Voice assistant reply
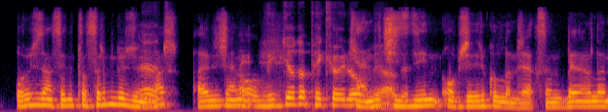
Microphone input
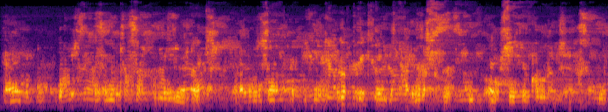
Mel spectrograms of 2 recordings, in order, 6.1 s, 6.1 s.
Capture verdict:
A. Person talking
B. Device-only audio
B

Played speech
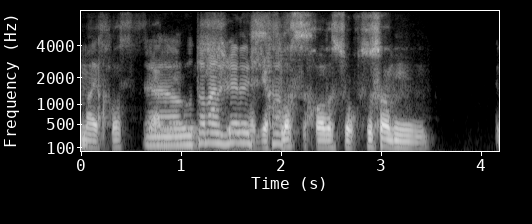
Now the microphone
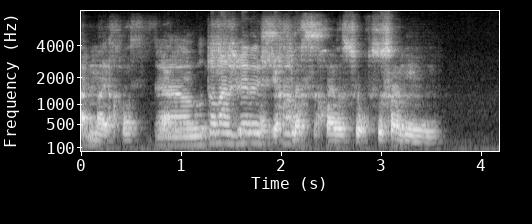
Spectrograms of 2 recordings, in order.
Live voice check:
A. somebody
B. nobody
B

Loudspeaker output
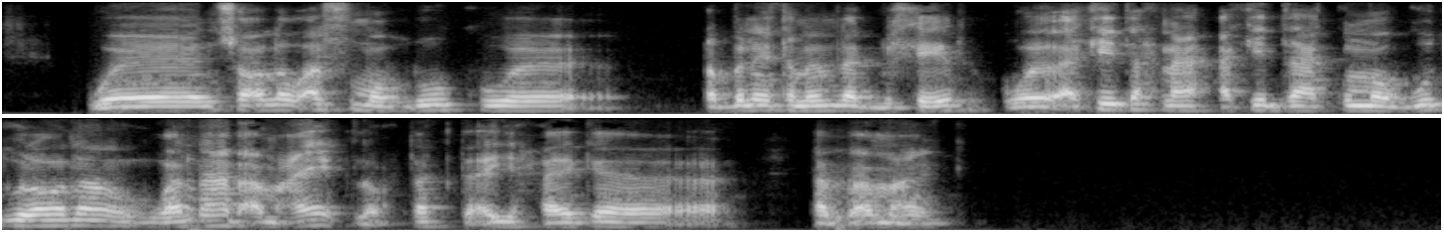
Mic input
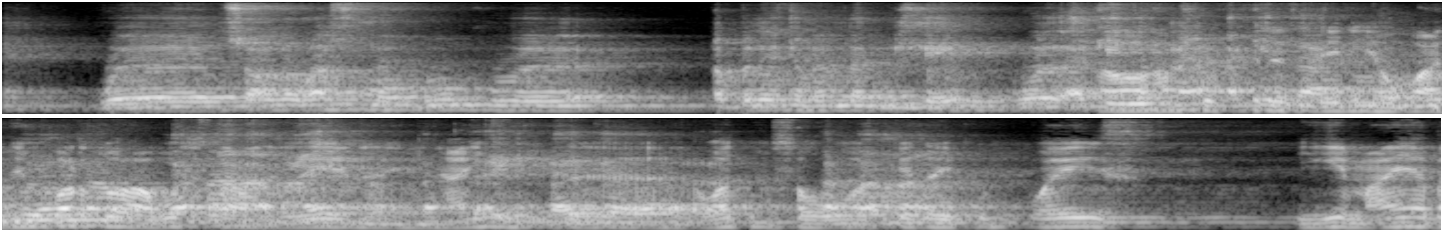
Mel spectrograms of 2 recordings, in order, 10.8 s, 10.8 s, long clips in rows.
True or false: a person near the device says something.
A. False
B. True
B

